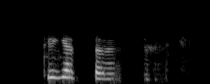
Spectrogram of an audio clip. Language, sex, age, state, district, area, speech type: Santali, female, 18-30, Jharkhand, Seraikela Kharsawan, rural, conversation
